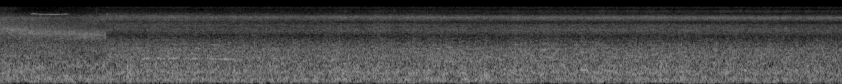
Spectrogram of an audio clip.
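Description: Rain-swollen river or drain running in full spate: a steady, even rush of fast-flowing water.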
